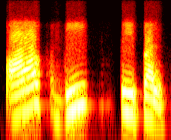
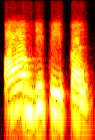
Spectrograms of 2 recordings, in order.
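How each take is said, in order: First: "of the people" word by word; slow dictation. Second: Said in the usual way. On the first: Real, not acted. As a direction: say "of the people" slowly, a gap after each word. Teacher repeats slowly for note-taking. ("of the people" धीरे-धीरे, एक-एक शब्द लिखवाते हुए)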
